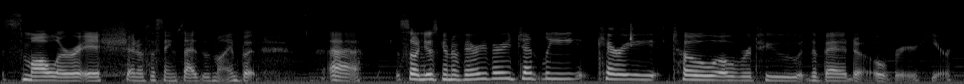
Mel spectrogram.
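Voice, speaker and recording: A woman's voice: fairly low pitch, animated, measured pace, a little mellow, faint music behind. A woman chatting casually as a player in a tabletop role-playing game, slipping between describing actions and speaking in character.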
